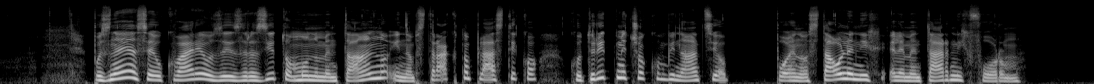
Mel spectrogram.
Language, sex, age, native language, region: Slovenian, female, 60+, Slovenian, Central Slovenia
